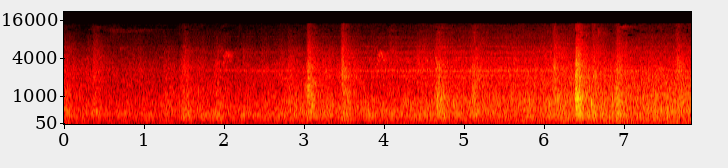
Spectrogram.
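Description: State Railway of Thailand diesel railcar express pulling into a station, growing louder as it nears. Its wheels click over rail joints at irregular intervals, with a thin high wheel squeal from about halfway through.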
